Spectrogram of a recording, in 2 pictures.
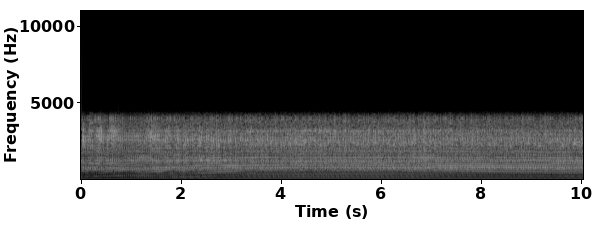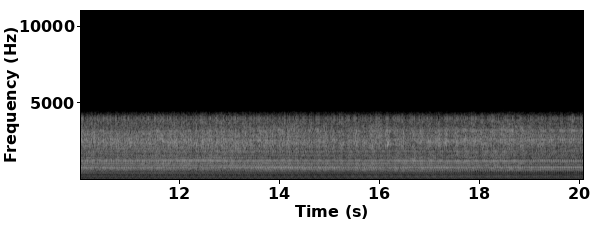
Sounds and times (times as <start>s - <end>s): Engine: 0.0s - 20.0s.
